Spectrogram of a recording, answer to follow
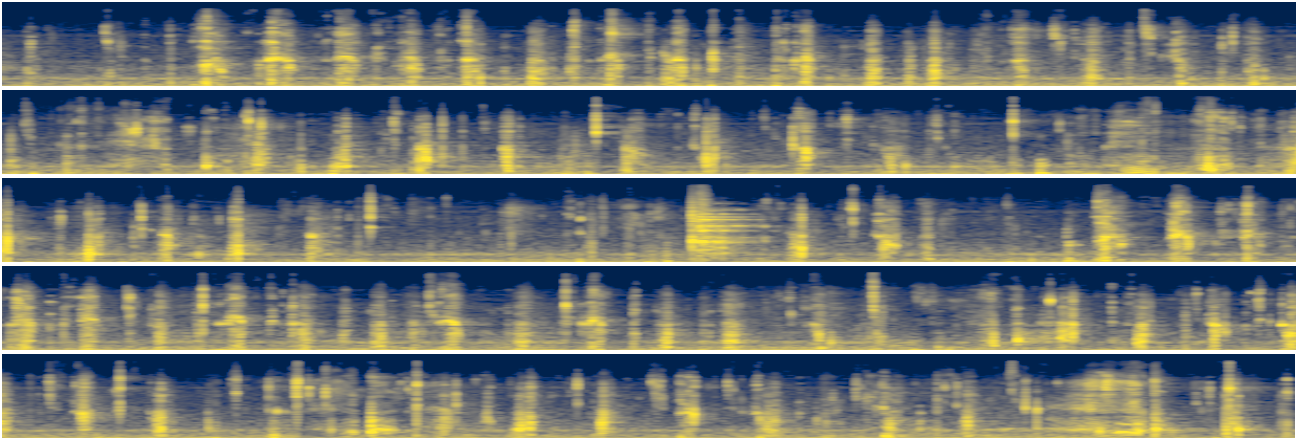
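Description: Close-miked eating of sea snails in a spicy sauce: sucking the meat out of the shells and chewing, with a dense run of small sharp clicks and crunchy bites.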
